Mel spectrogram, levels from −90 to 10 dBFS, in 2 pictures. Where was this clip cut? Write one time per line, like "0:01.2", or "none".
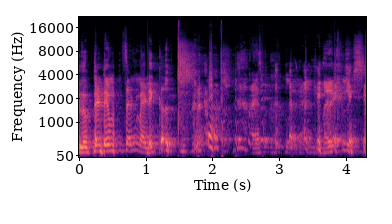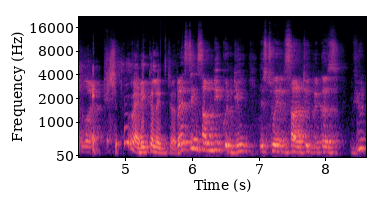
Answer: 0:05.7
